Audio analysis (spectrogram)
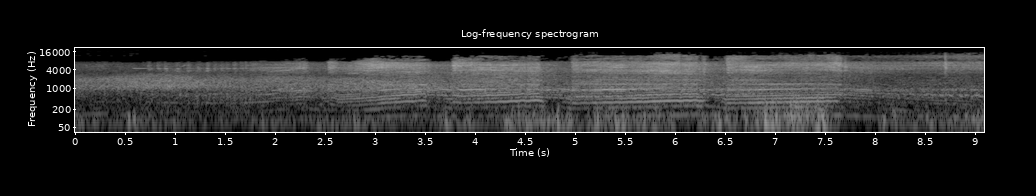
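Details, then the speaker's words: Suzuki LT250R two-stroke ATV being ridden: revs rise and fall but stutter and crackle unevenly under throttle, breaking up badly with an odd noise; owner suspects the main jet size is wrong. "Yeah, so I don't know if you can hear in the video, but it says it's kind of breaking up pretty bad. So we got to see what's going on. Also, it's making a little bit of a weird noise."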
